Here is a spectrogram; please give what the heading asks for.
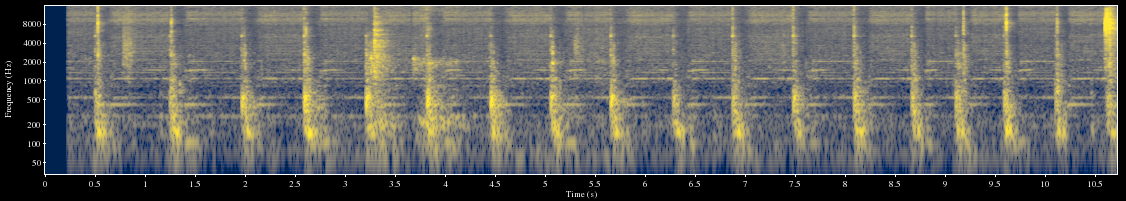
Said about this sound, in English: This is a printer I got from Micro Center for about 800 bucks, and I converted it here in my living room.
